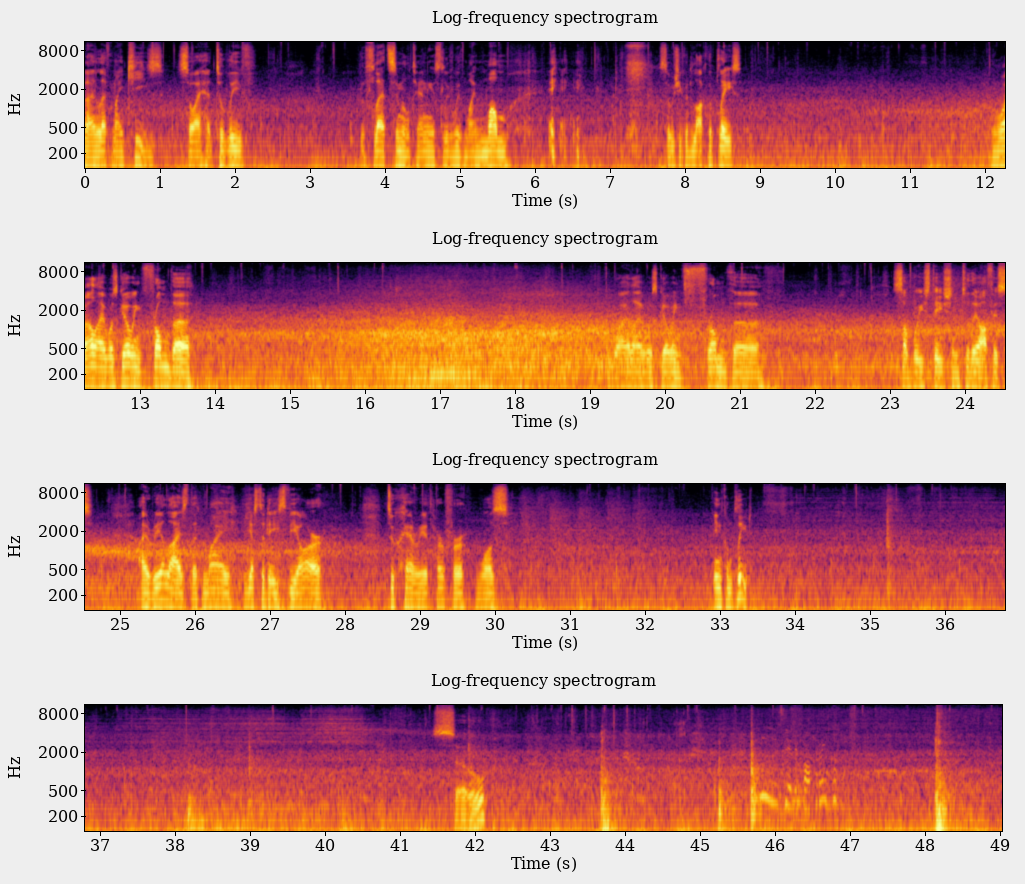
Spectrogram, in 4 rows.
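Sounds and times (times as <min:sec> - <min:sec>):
city street traffic rush: 0:00.0 - 0:49.0.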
